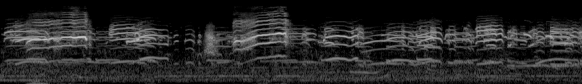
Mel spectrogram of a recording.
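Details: Northern lapwing calls used as a lure for net-trapping migrating birds at night: loud, harsh, rising and falling cries with nasal overtones, given in quick irregular bursts, with a brief low hum at the start.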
